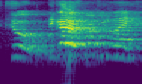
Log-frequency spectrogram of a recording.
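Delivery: loud, high-pitched outburst; flipped out. Retold or imitated. Comic acting a mad pyramid builder, flipping out. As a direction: blurt the protest high and loud. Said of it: "Just flipped out and was like".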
